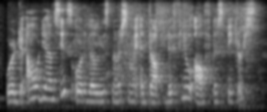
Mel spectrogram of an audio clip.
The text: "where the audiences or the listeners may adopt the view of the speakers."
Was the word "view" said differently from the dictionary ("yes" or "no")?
yes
